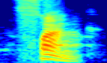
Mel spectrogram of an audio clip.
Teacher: Wannan ana kiran shi interdental sound wato harshe wannan sound ne da ake fita shi tsakanin harshe da haƙori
